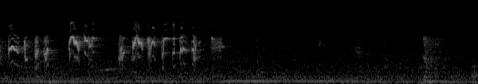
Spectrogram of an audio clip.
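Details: Yellow-vented bulbul in long chattering song, used to lure other bulbuls: about two seconds of fast, sharp, twittering chirps, then near quiet with one faint later note.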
